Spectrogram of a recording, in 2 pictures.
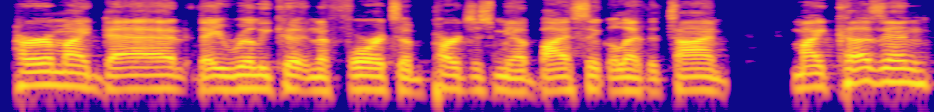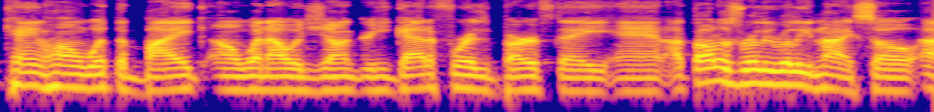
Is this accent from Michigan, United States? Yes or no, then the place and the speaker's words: yes; Detroit, Michigan, United States; Yeah, I grew up in Detroit. I was raised by women. I was raised by my mom, my grandma, and also my aunt. We lived on the same street.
